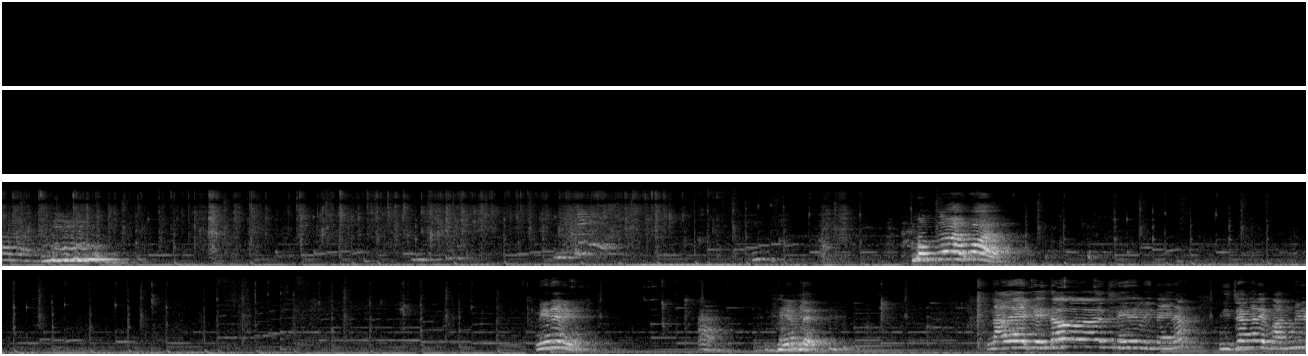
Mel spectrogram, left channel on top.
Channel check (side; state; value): left; silent; digital silence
